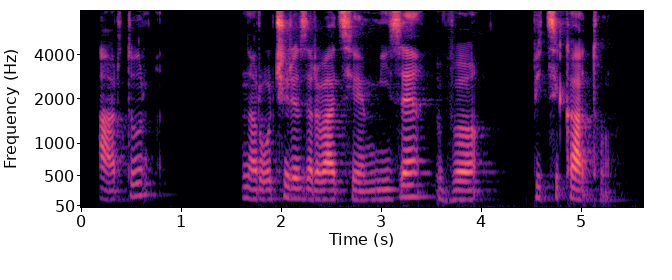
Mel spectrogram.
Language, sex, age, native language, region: Slovenian, female, 30-49, Slovenian, Savinja region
